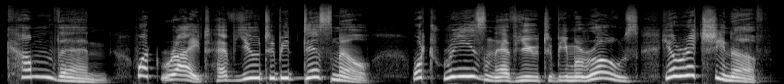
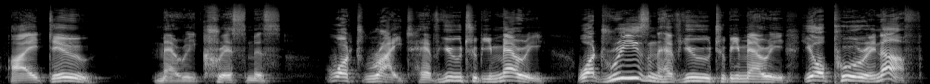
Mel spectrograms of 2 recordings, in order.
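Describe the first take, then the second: First: Very high, lively teasing retort; playful nephew, climbing high and loud; cheerful nephew. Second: Put-on grumpy old miser, rising to a loud finish; indignant miser, pitch climbing as he argues; scornful Scrooge. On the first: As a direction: throw it back in a high-pitched, spirited voice. Nephew answers Scrooge back. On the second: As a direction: scoff with mounting irritation. Scrooge scorns his nephew. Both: A narrator's reading.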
